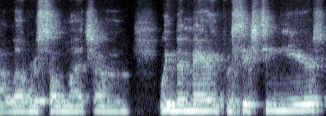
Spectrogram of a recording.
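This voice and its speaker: A man speaks at a moderate pace with a fairly high pitch and an American accent. His intonation stays monotone and flat. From US Midwest, Kansas City, Missouri. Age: 30s. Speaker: pastor. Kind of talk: casual interview.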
